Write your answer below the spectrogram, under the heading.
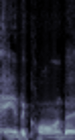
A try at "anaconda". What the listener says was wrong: You added a D where there's not a D. Anaconda. Anaconda. No, you said anda. There's no D there. Anaconda. She's adding a D to the anaconda.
